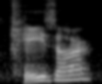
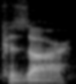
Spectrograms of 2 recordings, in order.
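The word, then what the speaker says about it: Ka-Zar: somebody pronounced it as kazaar but i've always always pronounced it kazaar i put the emphasis on the second syllable how do you how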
